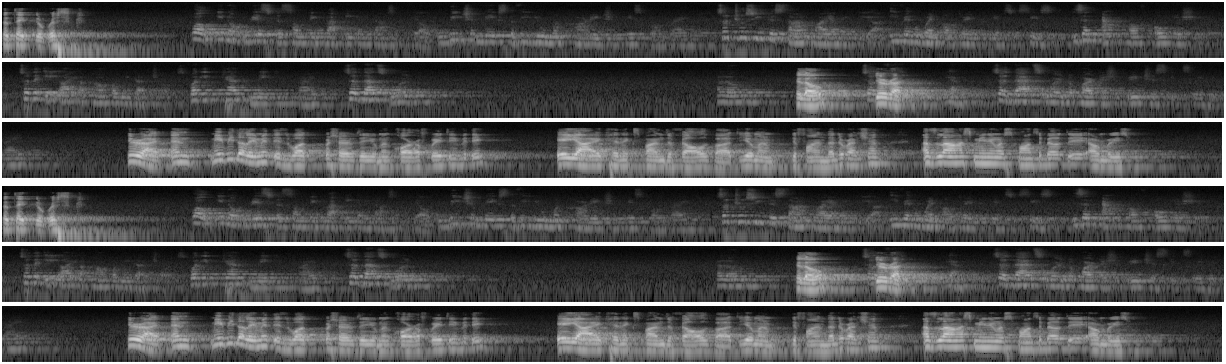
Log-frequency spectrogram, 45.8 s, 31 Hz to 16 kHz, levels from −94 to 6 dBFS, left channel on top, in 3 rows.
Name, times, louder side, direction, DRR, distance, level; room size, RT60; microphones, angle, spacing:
voice 1, 0.0-0.8 25.2-25.5 26.2-26.5 32.1-36.6 37.5-41.6 42.0-44.7, equal, 5° left, 9 dB, 0.5 m, -27 dB
voice 2, 2.4-8.6 8.9-13.1 13.4-15.0 15.5-19.2 19.5-20.4 24.2-24.6 26.0-26.5 27.0-27.3 27.6-30.8, left 1 dB, 25° left, -3 dB, 3.7 m, -49 dB
24.5 x 8.4 x 5.3 m, 2.1 s
head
